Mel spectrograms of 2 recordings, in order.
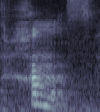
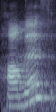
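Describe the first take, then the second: First: The h sound at the start is emphasized. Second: The h sound at the start is plain. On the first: The speaker calls it right. "you have to emphasize your h sound" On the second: The speaker calls it wrong. "So it's not hummus"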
